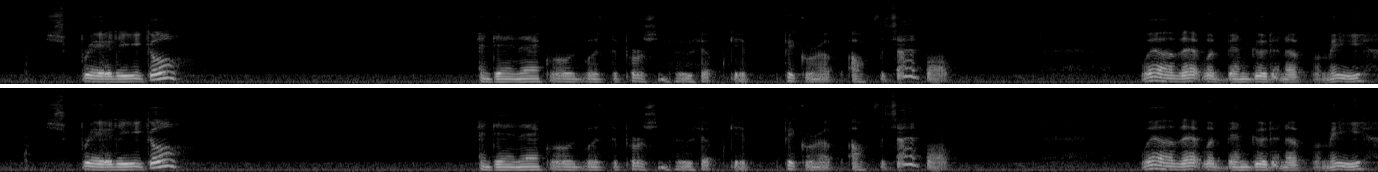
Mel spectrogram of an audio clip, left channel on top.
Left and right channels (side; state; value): both; normal; correlation 0.61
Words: spread eagle, and Dan Aykroyd was the person who helped pick her up off the sidewalk. Well, that would have been good enough for me.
